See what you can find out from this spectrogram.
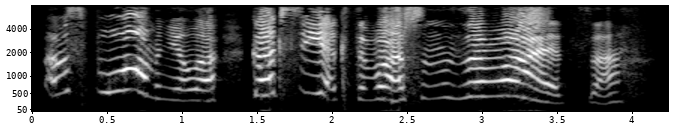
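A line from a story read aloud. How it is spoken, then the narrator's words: Shouting from window. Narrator (Russian): закричала из окошка Баба Яга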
